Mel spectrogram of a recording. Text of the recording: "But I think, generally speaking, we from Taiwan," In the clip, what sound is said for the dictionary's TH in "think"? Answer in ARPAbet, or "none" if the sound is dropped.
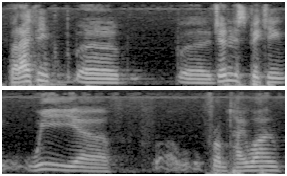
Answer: TH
